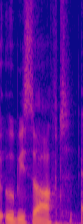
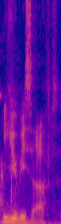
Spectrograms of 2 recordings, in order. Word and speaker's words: Ubisoft: I'm sure the French pronounce it Ubisoft because they don't know how to say the U, the liquid U sound, but...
